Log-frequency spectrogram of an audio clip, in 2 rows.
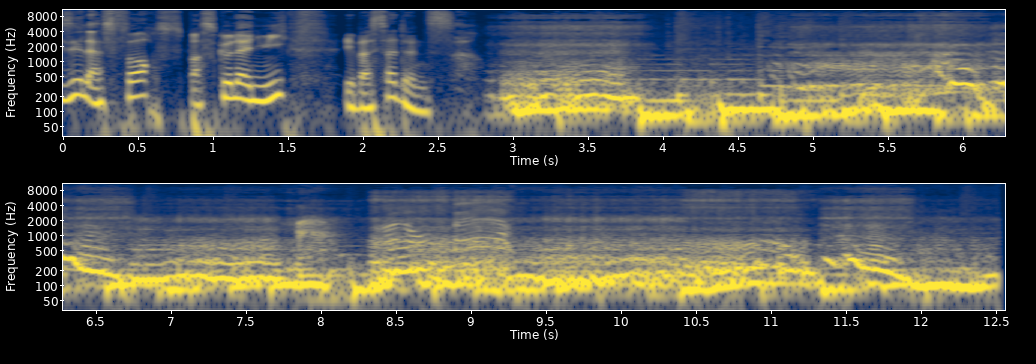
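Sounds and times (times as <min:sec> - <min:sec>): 
speech: 0:00.0 - 0:04.0
loud heavy snoring: 0:02.9 - 0:12.5.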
